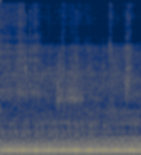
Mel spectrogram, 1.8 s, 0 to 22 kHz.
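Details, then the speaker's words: BMW 540i after water pump replacement and coolant bleed, heard from behind at the tailpipe after the first start and a rev: deep, even rumble, not much coming out the pipe, no smoke; exhaust sounds healthy. "From back here, it sounds good. Exhaust sounds good. Sounds like a 540. Not much coming out the pipe."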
